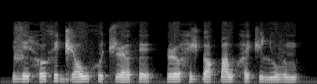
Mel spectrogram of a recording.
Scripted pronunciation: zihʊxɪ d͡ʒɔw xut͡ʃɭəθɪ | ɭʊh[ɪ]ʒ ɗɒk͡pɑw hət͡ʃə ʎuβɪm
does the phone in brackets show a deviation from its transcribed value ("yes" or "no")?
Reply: no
